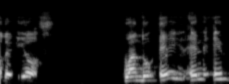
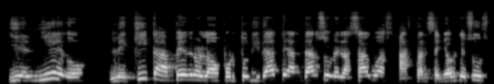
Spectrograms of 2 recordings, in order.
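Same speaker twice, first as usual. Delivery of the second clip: ordinary talk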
